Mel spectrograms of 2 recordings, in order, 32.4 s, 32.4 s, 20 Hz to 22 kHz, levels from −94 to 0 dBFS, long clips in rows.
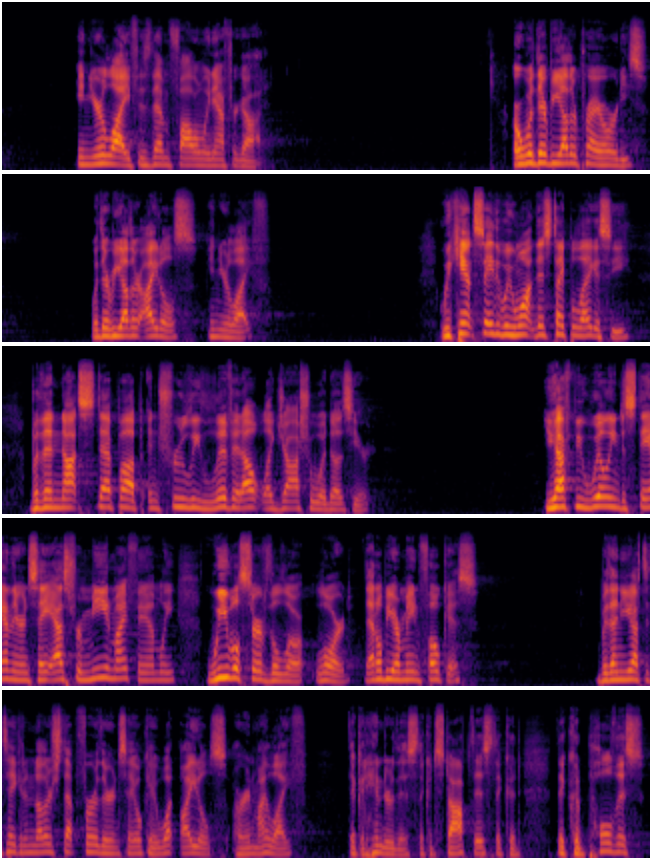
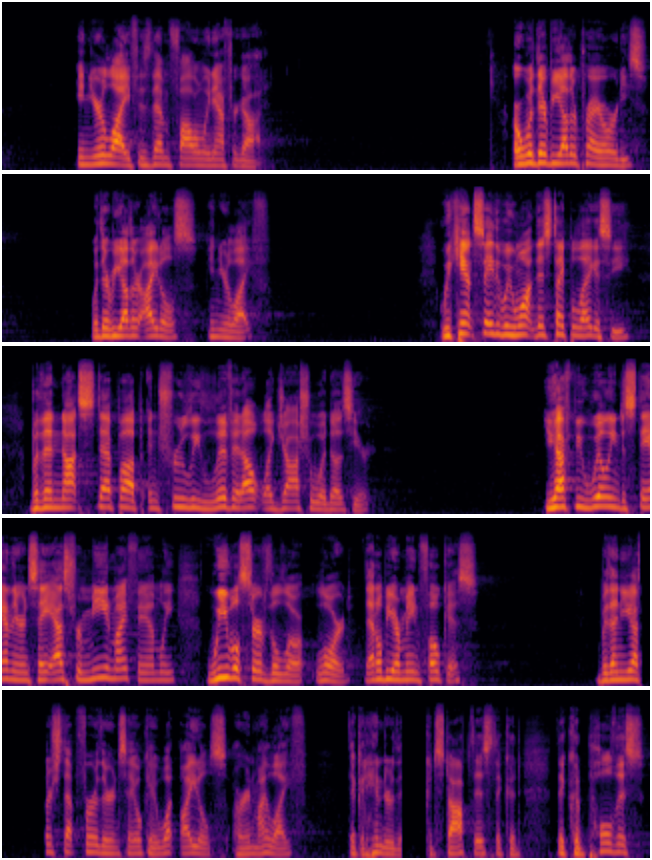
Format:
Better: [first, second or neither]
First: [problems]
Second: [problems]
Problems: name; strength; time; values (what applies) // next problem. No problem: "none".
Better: first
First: none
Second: audio cutting out; at 26 s for 0.5 s and at 30 s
